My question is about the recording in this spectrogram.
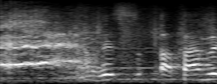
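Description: A man screaming in one long, high cry that lasts about a second. Near the end a man's raised voice starts speaking.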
